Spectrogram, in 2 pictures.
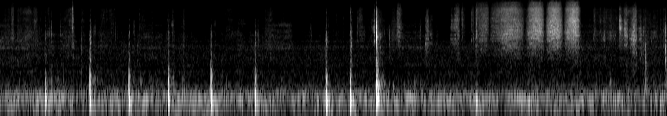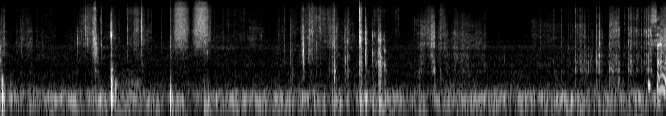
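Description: A glue stick rubbed across paper and sheets of old book paper handled and smoothed down, with a run of sharp taps in the first several seconds and longer rubbing strokes after about ten seconds.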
